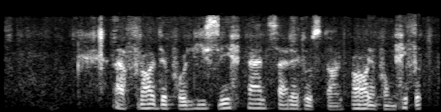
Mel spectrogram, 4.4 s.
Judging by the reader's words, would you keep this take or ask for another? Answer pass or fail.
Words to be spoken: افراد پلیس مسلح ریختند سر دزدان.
fail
